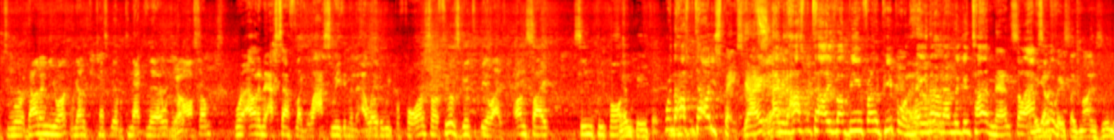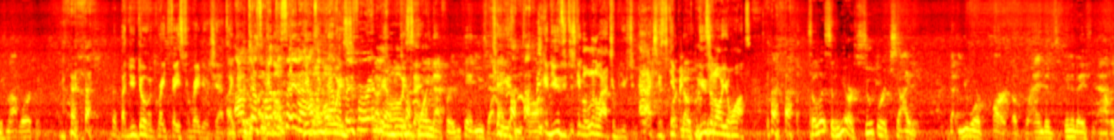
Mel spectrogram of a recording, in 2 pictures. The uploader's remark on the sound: LIVE FROM FSTEC. Take the show to the first in-person trade show, FSTEC 2021 where restaurants and technology connect.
